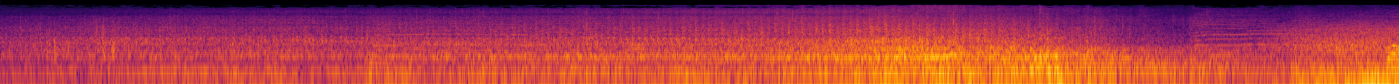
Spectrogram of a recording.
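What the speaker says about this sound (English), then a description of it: "it'll change up the gear, the revs will drop" SsangYong Actyon dual cab engine pulling uphill, a steady mid-loud drone with rising revs and then a dip as the gear changes up, heard from inside the vehicle.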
